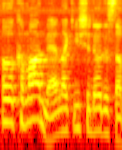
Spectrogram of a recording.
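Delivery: light playful joking. Retelling what he said during a mix-up, retelling a joking remark.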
